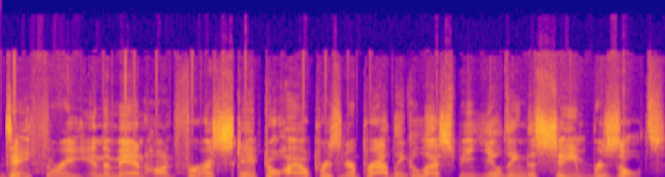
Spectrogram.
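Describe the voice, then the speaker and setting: A man speaks in a high voice with an American accent. His pitch varies in an ordinary way. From New York State, Warwick. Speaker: TV news reporter. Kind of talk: news report; live shot. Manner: casual.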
